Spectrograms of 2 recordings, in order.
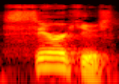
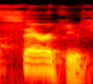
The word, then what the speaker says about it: Syracuse: It's Syracuse, not Syracuse.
